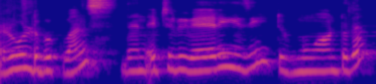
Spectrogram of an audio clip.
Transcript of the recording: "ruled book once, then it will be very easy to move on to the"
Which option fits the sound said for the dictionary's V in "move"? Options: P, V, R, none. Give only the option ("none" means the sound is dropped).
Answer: V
